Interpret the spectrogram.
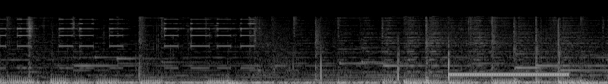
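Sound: telephone call ringing through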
